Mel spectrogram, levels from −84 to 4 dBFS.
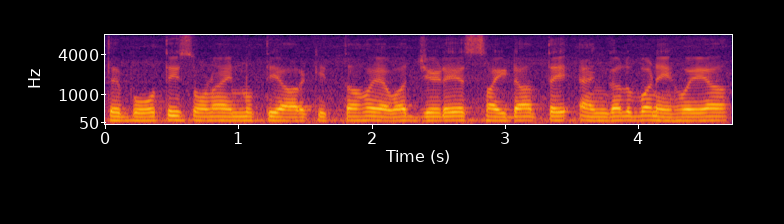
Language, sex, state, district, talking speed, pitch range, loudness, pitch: Punjabi, male, Punjab, Kapurthala, 205 wpm, 130-135 Hz, -13 LUFS, 130 Hz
